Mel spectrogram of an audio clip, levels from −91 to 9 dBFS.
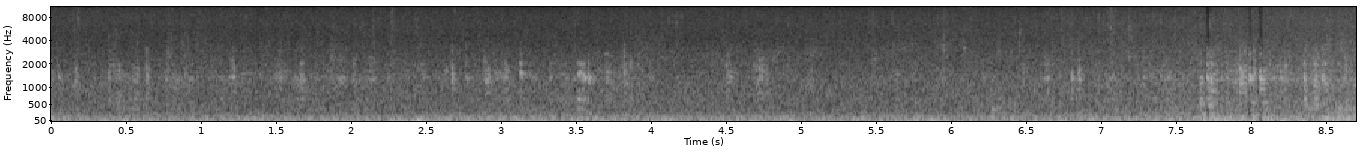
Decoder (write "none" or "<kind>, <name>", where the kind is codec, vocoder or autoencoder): vocoder, BigVGAN v2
